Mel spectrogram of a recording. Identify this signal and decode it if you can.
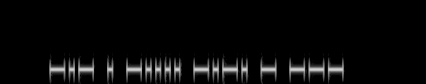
Morse code, heard as a keyed tone, about 25 wpm, 700 Hz. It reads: KE6CTO
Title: USA Call Signs - 6 Characters - Repeated 2x - 25wpm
